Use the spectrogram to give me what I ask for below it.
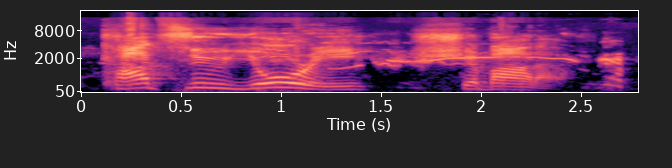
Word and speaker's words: Katsuyori Shibata: Katsuyori Shibata.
